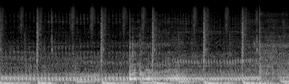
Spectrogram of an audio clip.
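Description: A two-stroke motorcycle revs and accelerates on a riding expedition in Namibia, its buzzy engine rising and falling in sharp pulses with rattling clatter, loud and close.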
